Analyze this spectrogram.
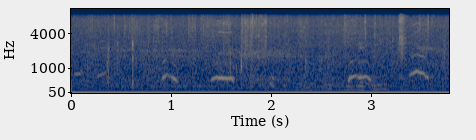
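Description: Small paws scuffle on gravel.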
